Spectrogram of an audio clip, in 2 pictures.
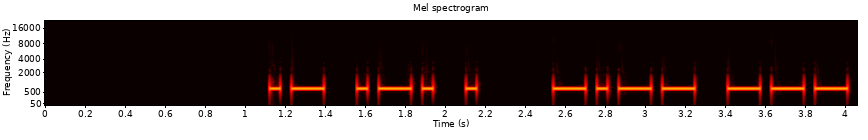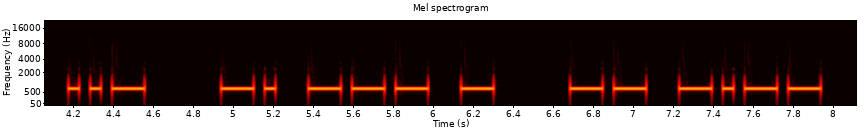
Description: Morse code, heard as a keyed tone, about 22 wpm, 700 Hz. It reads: ARE YOU NOT MY
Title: Sentences from Top 1300 Words 22wpm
